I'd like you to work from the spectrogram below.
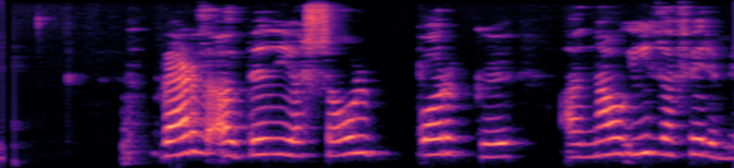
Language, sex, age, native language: Icelandic, male, 11, Icelandic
